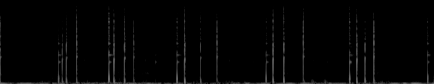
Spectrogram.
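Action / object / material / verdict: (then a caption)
tap / small round metal cream tin / metal / none. Long nails tap and scratch the lid and rim of a small round blue metal Nivea cream tin held in the hand. About nineteen quick, dry, bright clicks arrive in irregular clusters with no ringing, separated by a faint scratchy hiss.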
